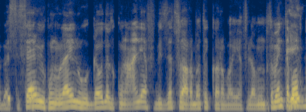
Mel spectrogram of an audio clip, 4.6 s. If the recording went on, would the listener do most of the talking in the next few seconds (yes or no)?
no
